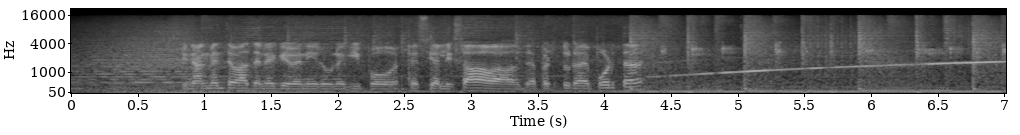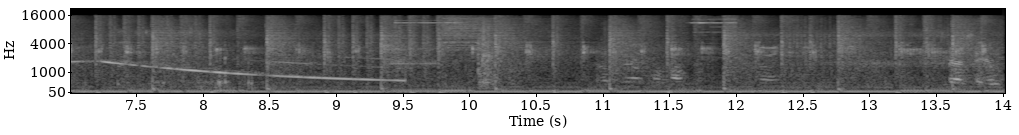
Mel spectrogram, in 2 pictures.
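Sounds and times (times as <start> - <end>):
music with low beat: 0.0 - 14.0
police siren wail: 4.1 - 10.0.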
